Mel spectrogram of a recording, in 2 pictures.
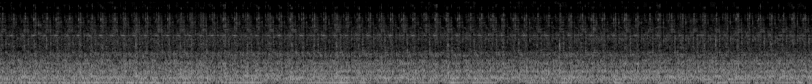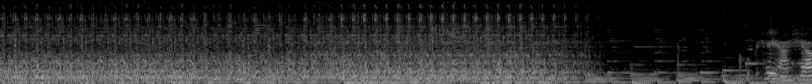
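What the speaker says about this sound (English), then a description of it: "hold down the wool, keep it in place as it stitches." Embroidery sewing machine stitching down a strip of wool held in place by hand, a steady loud mechanical whir with rapid needle clatter that runs continuously, then stops near the end, leaving quieter clicks.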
